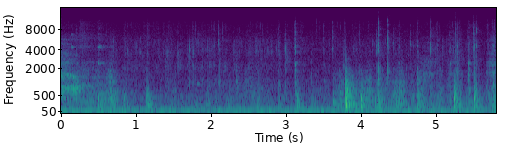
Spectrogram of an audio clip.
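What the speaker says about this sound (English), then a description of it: "And then we're going to mix" A spoon stirs horseradish sauce ingredients with dried chives and pepper in a bowl, giving soft, rhythmic scraping and a few light taps against the side, close and quiet, with no talking.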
